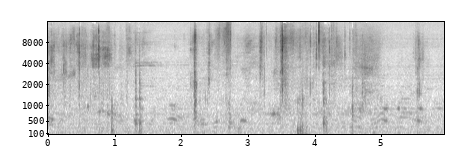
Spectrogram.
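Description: Plastic card wrappers rustle and crinkle as hands handle them.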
